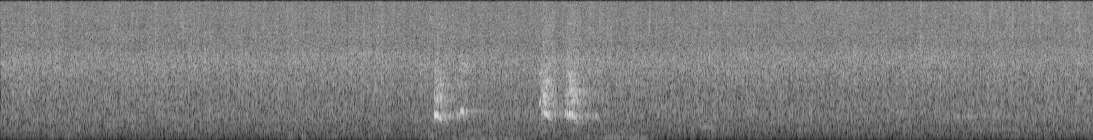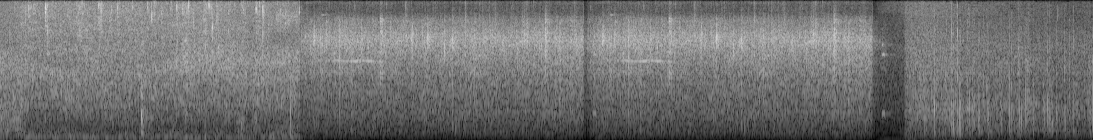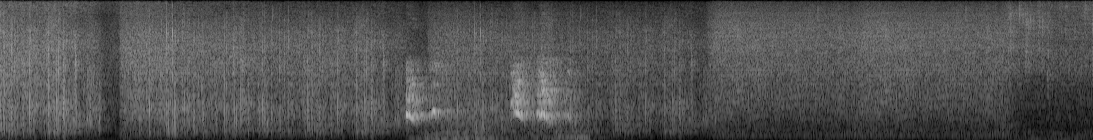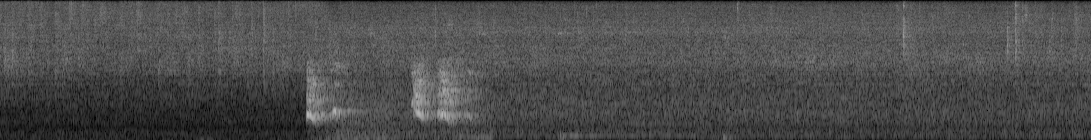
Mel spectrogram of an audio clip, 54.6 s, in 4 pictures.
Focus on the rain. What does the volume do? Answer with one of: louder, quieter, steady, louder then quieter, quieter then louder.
quieter.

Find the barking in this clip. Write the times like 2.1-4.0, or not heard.
5.4-8.1, 32.4-34.7, 44.8-47.1.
